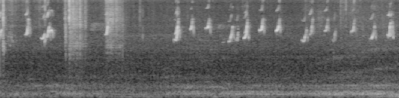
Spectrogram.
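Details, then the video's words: Young chicks enjoying time outside, uttering bright, short, high chirps that come thicker in the second half, with brief rustles and a constant low background rumble. "Cute Baby Chicks Chirping Sounds"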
